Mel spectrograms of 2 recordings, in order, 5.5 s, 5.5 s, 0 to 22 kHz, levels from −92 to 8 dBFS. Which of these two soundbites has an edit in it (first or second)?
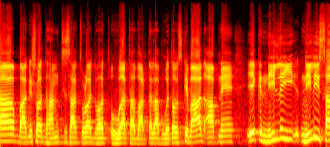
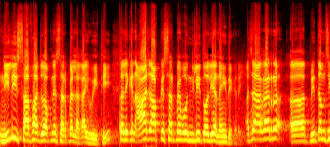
second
